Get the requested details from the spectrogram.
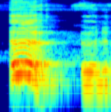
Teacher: də söyləyərkən dodaqlarımız önə doğru uzanır. Dodaqlanan saitdir.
